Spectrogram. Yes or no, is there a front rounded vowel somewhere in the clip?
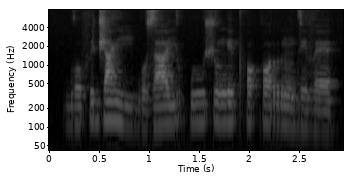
no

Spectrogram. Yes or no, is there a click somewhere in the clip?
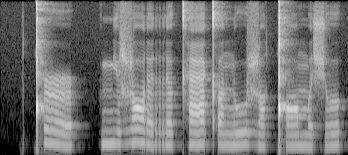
yes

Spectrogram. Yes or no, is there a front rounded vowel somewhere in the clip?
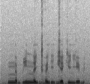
no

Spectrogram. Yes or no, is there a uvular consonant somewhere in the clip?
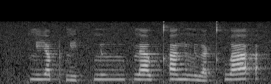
no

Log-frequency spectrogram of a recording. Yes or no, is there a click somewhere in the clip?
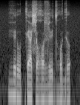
no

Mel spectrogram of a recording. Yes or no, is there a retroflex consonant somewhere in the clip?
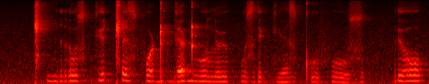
yes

